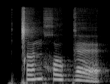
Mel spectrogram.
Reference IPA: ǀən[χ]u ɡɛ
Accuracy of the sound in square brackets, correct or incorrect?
correct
